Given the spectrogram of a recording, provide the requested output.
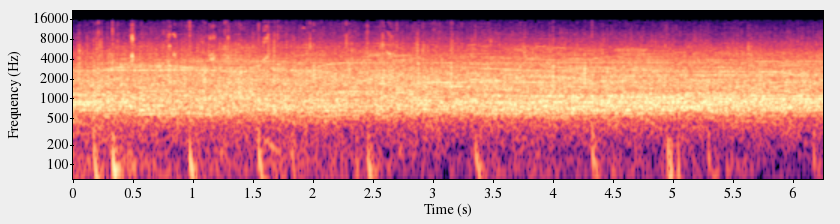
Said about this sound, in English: UConn can dribble it out.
